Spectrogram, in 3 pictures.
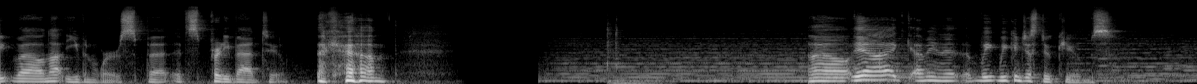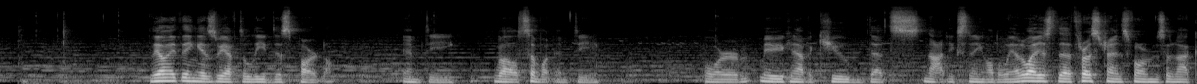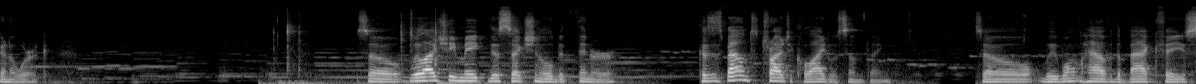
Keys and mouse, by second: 0.3 click, 3.8-5.1 drag, 6.1 KP_Divide, 6.8 click, 7.2-8.6 middle drag, 9.0-12.0 middle drag, 12.3 shift+middle drag, 13.1-13.5 middle drag, 16.3-19.1 middle drag, 25.2 middle click, 26.7 KP_5, 26.8 KP_7, 27.9 s, 30.7-32.7 drag, 33.0-34.2 middle drag, 35.8-35.9 middle drag.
